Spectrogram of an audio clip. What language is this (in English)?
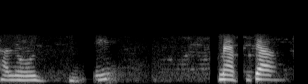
Urdu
